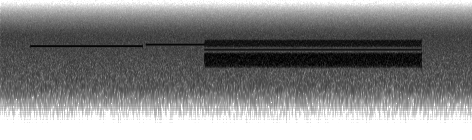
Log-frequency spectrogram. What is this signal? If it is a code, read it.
Dial-up modem handshake (low-speed, two carriers), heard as two whistles, then hiss, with phone line noise.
